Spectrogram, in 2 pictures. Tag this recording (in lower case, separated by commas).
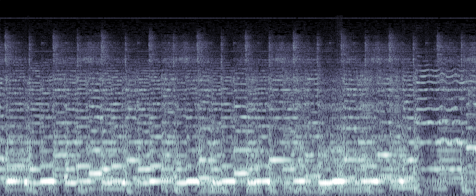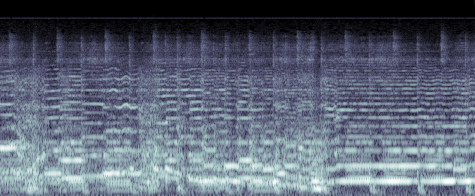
electric guitar, strum, musical instrument, music, plucked string instrument, guitar, playing electric guitar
